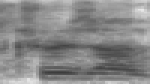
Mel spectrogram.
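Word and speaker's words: Crouzon: said it right on it's cruise on syndrome it's like crouton that you put on your salad with a z right and i didn't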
